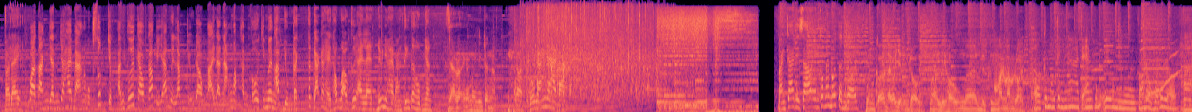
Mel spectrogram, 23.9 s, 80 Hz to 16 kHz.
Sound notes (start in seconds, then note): 10.2 applause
